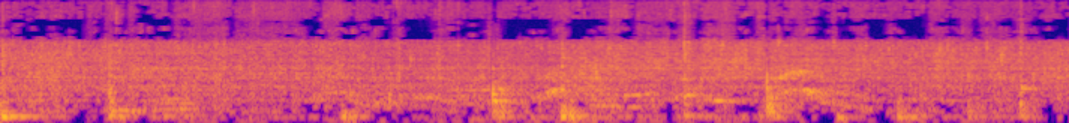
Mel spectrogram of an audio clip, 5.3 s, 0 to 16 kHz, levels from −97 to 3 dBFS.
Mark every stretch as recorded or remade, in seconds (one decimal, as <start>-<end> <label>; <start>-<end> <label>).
0.0-2.1 recorded; 2.1-5.3 remade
